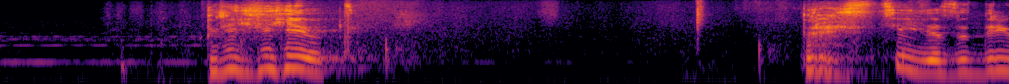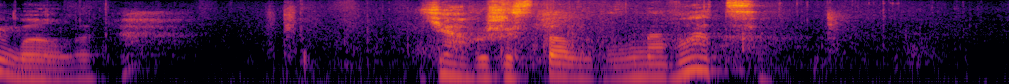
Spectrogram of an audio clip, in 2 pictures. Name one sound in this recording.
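An elderly woman speaks warmly nearby.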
